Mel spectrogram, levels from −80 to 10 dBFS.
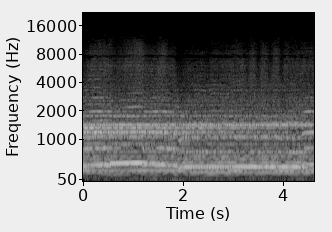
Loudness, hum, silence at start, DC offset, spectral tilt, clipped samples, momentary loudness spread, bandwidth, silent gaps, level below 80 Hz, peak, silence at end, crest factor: -19 LUFS; none; 0 s; under 0.1%; -5 dB/octave; under 0.1%; 4 LU; 11 kHz; none; -56 dBFS; -6 dBFS; 0 s; 12 dB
